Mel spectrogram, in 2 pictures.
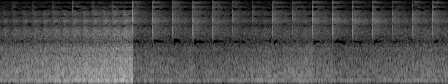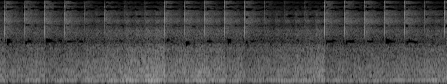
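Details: First session of Nd:YAG laser tattoo removal: rapid sharp snapping clicks, a little over two per second, over a soft hum: laser pulses firing.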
